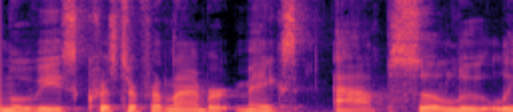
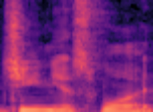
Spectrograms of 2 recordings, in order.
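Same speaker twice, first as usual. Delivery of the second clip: plain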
